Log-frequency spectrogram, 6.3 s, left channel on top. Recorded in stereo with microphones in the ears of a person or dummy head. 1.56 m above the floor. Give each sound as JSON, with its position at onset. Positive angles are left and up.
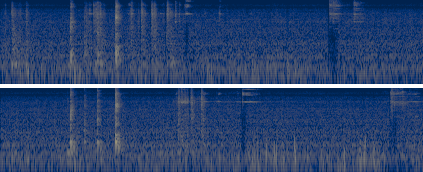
{"t": 1.0, "sound": "a clap", "side_deg": -15, "distance_m": 1.3}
